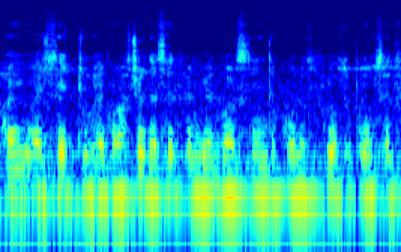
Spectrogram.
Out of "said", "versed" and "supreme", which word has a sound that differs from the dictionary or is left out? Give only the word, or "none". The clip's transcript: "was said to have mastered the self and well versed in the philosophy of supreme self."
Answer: versed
